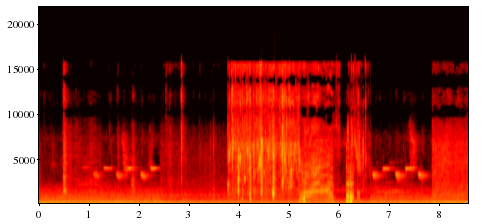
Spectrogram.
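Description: Small birds chirping in short repeated notes, with a spell of dense crackling and clicks around the middle and a single thump just after six seconds. Near the end a steady hiss sets in.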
